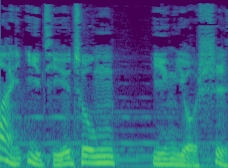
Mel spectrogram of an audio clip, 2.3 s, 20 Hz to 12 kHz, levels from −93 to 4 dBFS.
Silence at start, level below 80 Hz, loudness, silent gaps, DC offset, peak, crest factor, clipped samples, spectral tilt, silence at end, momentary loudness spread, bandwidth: 0 s; -42 dBFS; -23 LUFS; none; under 0.1%; -8 dBFS; 14 dB; under 0.1%; -5.5 dB/octave; 0 s; 5 LU; 11.5 kHz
